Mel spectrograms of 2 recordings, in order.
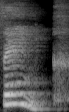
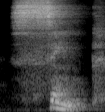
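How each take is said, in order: First: "Think" with the tongue between the teeth. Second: "Sink" with a plain hissed S; "Sink" says S, tongue behind teeth. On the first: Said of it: "o verbo pensar". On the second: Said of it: "Sink significa pia". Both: Shown as a demonstration.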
